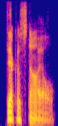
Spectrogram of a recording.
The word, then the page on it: decastyle: American English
